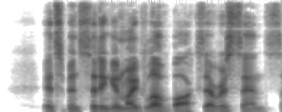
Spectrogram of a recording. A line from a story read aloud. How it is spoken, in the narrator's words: Adal Sahib shouted back and laughed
